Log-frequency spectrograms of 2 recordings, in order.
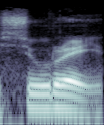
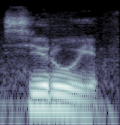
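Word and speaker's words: Sirui: на штативе от компании сюррей да именно так произносится название компании Мы привыкли слушать слышать серую этот штатив гораздо легче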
